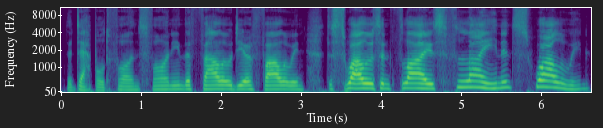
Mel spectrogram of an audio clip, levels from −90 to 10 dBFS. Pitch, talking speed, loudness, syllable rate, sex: 170 Hz, 135 wpm, -17 LUFS, 3.7 syllables/s, male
